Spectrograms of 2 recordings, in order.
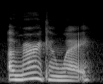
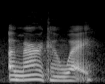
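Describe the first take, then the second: The two takes are said the same way.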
